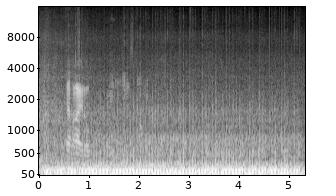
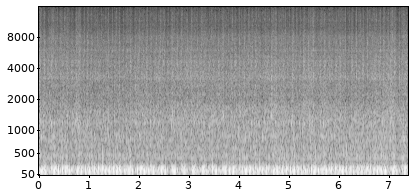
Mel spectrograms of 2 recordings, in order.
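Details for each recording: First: Mitsubishi Evo 8 800whp build with a fresh long block and cams, warmed to operating temperature after some break-in; deep, steady low rumble with an even beat, no knocks, ticks, misses or leaks. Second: Mitsubishi Evo 8 800whp build, first start of the freshly assembled long block after install; loud, steady idle with a faint fast lifter tick while the lifters fill with oil, expected to quiet down; oil pressure good, no leaks.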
